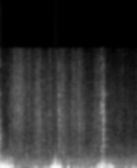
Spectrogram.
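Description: A combination wrench working a bolt on an outboard jet unit's intake housing: a few short metal-and-plastic knocks and clicks, spread through the two seconds.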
